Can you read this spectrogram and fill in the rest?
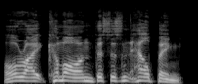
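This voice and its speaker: A man voicing an easygoing young male detective who tries to calm things down with wry remarks. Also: on the high side, normal speed, no echo, studio quality, pitched above the performer's own voice, lightly acted. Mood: placating. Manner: placating, wry.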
